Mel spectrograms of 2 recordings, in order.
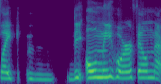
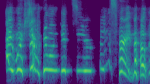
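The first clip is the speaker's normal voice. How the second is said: laughing; 12 semitones higher, 3 dB louder, faster than usual. Real, not acted. Laughing at friend's horror.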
